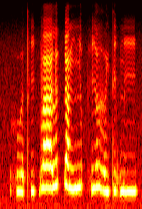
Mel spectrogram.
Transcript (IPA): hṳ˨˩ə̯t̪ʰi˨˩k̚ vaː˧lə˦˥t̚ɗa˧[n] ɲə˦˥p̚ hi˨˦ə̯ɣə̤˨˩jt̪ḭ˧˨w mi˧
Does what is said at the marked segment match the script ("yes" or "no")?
no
